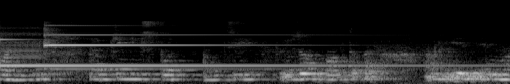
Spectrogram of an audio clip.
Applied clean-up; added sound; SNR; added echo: none; Bell / Doorbell; 0 dB; reverberation time 0.9 s.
